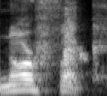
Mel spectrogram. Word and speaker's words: Norfolk: I like saying their name, Norfolk, because that's how they say it.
